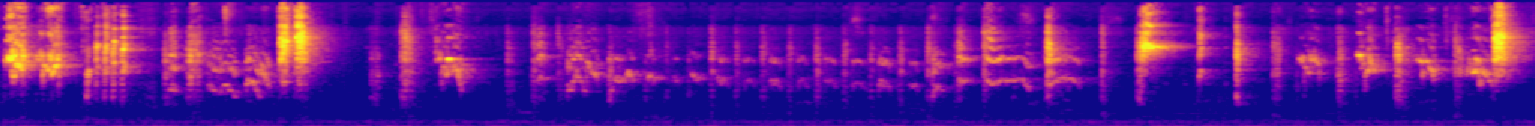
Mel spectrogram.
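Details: Pet budgerigar warbling in a long, busy stream of chirps, squeaks and scratchy rasping notes, with brief sharp clicks and a steady low hum underneath.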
